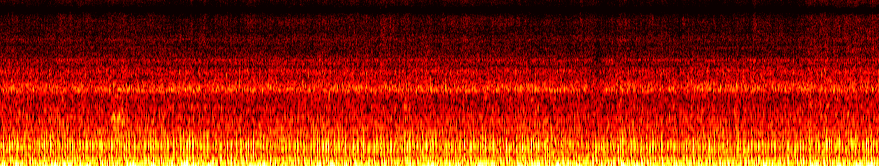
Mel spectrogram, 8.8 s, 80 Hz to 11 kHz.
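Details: YFZ WR450 478 hybrid single-cylinder after head gasket repair: smooth, steady rumble with no knock or chatter; runs healthy with good compression.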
